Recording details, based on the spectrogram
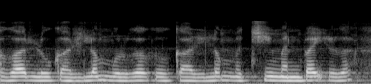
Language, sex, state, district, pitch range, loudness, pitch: Wancho, male, Arunachal Pradesh, Longding, 175-185 Hz, -14 LUFS, 180 Hz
